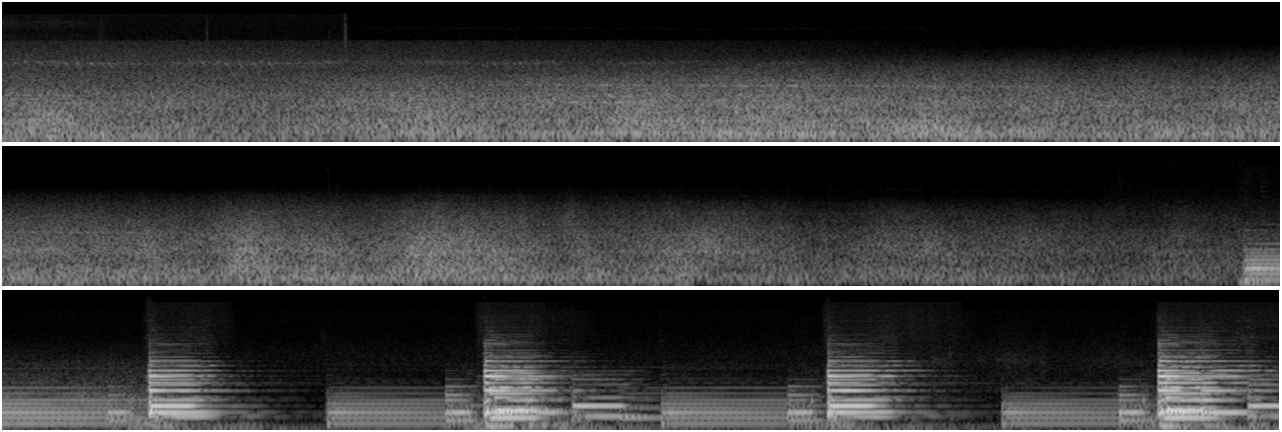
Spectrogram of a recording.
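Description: A song intro opens on a steady airplane-like engine roar, then about two-thirds through, loud rhythmic musical chords come in, pulsing in repeated bursts.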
